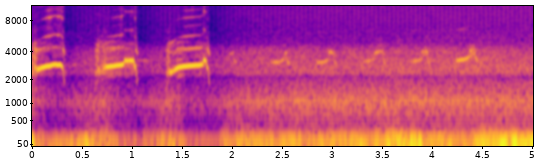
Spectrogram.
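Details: Bald eagle at West End, filmed on a live nature cam on 13 September 2023: three loud, shrill whistled calls in quick succession, then a series of faint, thin chirps fading into low rumbling noise.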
